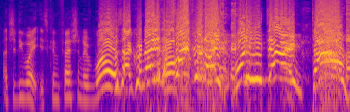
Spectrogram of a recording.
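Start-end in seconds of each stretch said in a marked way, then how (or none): 1.1-4.3 high frantic shouts of alarm; panicked yelling. Real, not acted. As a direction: yell a warning in panic. Grenade thrown, panicked yelling.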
